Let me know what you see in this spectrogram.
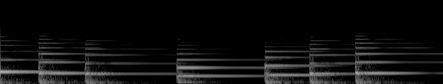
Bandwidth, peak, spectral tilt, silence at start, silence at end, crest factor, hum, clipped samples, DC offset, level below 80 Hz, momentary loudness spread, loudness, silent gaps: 4.6 kHz; -20 dBFS; -4.5 dB/octave; 0 s; 0 s; 14 dB; none; under 0.1%; under 0.1%; -54 dBFS; 13 LU; -36 LUFS; none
